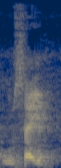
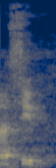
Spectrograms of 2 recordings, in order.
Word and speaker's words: Usaid: Wa Usaid bi dhammil hamzah, Usaid dengan mendhamakan hamzah, Usaid bacanya, bukan Asid, ya.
